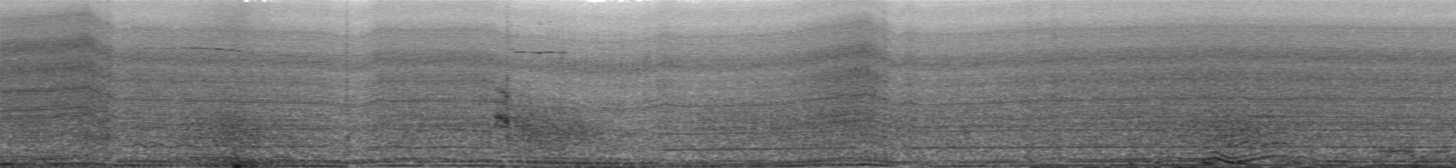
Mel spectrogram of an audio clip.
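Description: A heavy truck engine rumbles steadily as it drives.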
